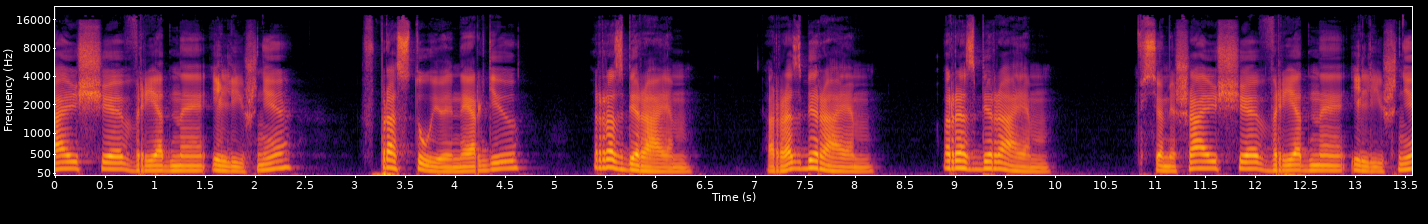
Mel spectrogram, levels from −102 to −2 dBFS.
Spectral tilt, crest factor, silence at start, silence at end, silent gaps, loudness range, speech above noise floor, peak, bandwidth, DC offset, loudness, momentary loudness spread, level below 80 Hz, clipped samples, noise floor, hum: -5 dB/octave; 18 dB; 0 s; 0 s; none; 2 LU; 49 dB; -6 dBFS; 18 kHz; under 0.1%; -24 LUFS; 10 LU; -50 dBFS; under 0.1%; -72 dBFS; none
